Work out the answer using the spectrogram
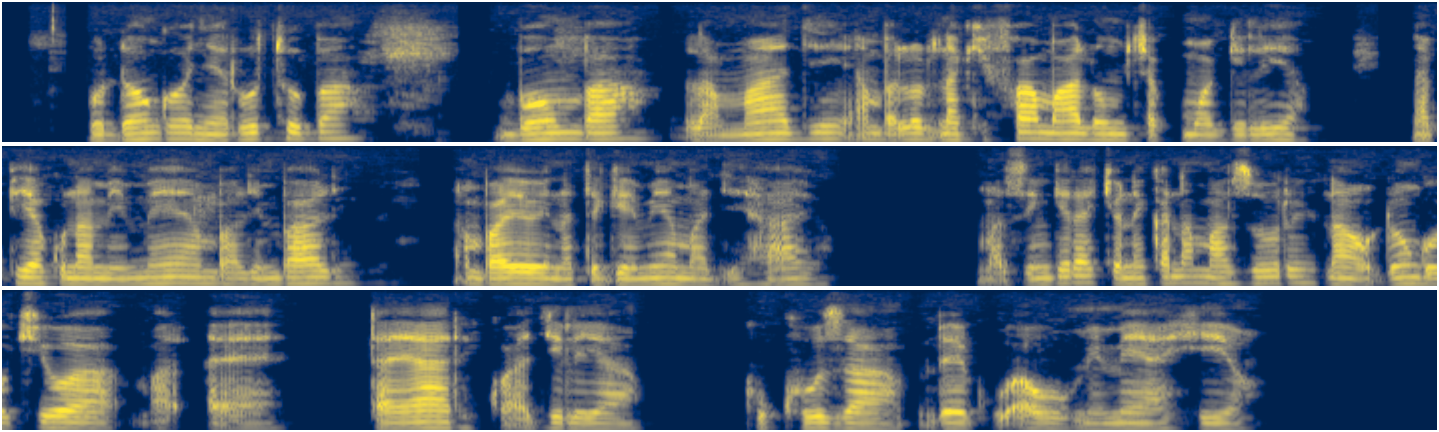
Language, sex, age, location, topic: Swahili, male, 18-24, Nairobi, agriculture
